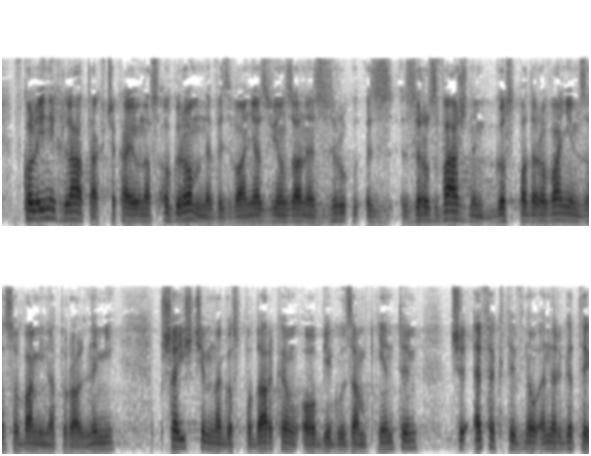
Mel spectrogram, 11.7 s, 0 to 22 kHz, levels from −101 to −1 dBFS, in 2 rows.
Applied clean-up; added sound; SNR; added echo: none; none; none; none.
